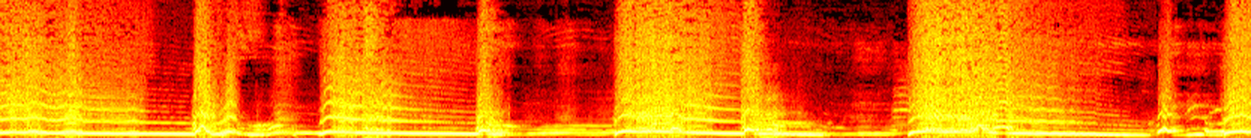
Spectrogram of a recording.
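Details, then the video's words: Dogs singing along, continuous overlapping howls sliding gradually downward, broken by sharp yips and barks roughly every second or two. "dogs singing"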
